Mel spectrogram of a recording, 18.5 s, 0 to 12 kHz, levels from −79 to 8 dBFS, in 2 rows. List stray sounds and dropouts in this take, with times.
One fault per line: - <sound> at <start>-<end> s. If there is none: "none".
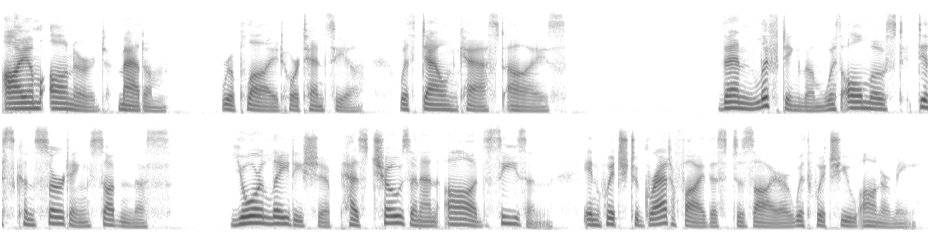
none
